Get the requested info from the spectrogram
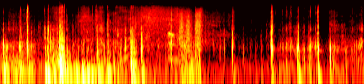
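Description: Eating sounds close to the microphone: irregular sharp clicks of chewing and lip-smacking, with a stretch of rustling in the first half.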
